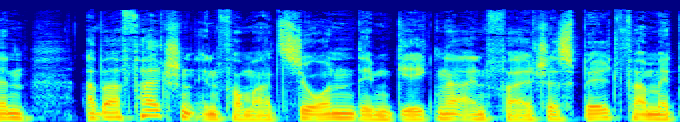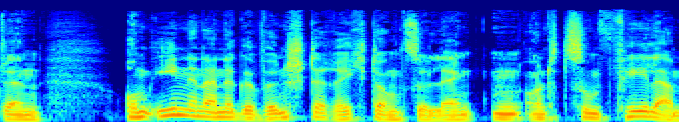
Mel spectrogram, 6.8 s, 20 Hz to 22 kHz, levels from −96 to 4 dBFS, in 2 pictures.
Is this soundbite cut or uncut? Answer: uncut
